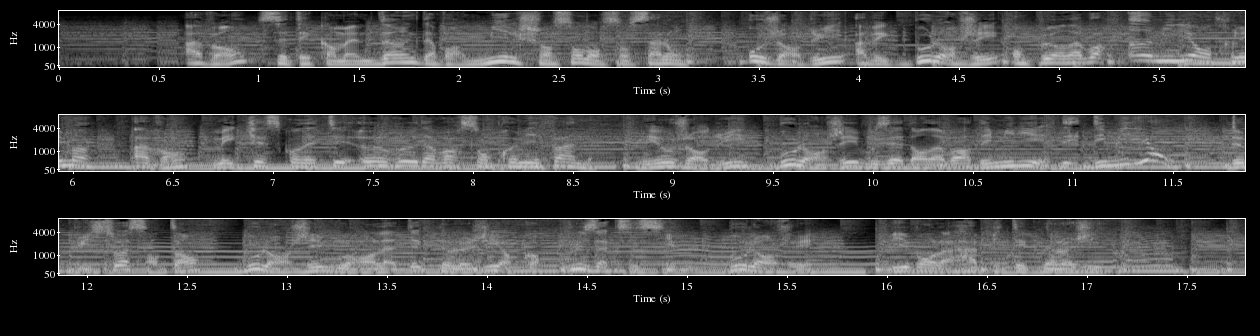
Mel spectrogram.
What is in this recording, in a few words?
French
